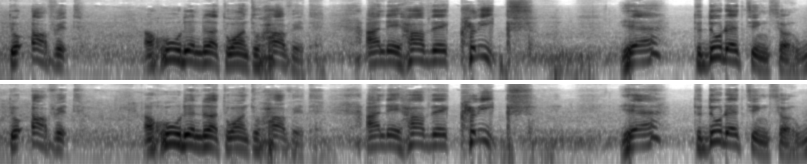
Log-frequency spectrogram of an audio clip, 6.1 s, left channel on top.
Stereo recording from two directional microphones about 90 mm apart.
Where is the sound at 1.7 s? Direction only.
40° left (ahead or behind).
